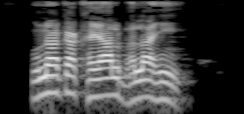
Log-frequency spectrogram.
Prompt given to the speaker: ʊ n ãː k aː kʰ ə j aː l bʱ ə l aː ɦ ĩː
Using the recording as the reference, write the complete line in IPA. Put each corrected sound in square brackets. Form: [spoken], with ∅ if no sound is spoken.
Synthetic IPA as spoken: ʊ n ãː k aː kʰ ə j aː l bʱ ə l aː ɦ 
